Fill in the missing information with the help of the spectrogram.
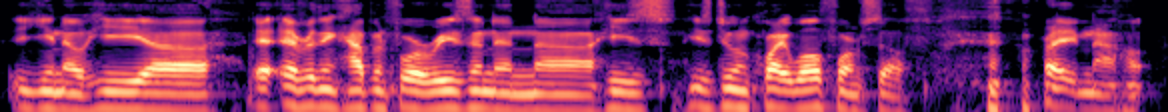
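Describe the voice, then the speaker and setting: Rambling Texan podcast host. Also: male voice, medium pitch, steady tone, moderate pace, clean tone. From Texas. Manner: rambling, frequent restarts and fillers. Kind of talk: casual chat.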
